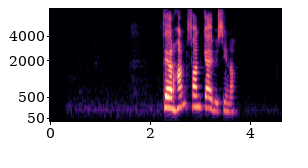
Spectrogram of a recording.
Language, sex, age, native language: Icelandic, female, 40-49, Icelandic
